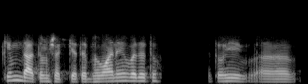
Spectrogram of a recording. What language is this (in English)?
Sanskrit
